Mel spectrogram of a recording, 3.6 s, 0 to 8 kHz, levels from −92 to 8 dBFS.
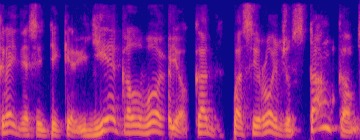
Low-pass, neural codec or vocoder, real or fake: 7.2 kHz; vocoder, 22.05 kHz, 80 mel bands, WaveNeXt; fake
